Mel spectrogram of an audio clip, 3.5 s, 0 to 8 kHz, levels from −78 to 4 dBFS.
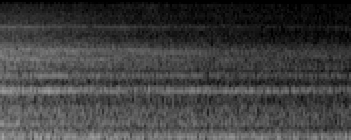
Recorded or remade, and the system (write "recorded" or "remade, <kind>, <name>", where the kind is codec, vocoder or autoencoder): recorded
